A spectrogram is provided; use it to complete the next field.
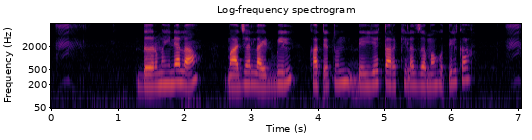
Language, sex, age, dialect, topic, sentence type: Marathi, female, 36-40, Standard Marathi, banking, question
